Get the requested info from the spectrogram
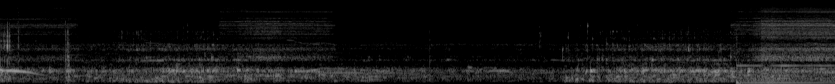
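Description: Humpback whale song heard underwater: long calls that bend up and down in pitch. Three bursts of hissing bubbles from a scuba diver's exhalations break in, about a second long each.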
